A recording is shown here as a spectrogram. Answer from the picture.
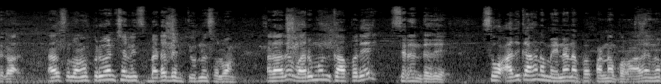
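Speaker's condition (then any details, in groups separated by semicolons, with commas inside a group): No condition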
